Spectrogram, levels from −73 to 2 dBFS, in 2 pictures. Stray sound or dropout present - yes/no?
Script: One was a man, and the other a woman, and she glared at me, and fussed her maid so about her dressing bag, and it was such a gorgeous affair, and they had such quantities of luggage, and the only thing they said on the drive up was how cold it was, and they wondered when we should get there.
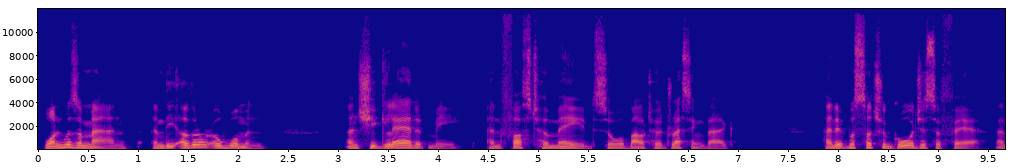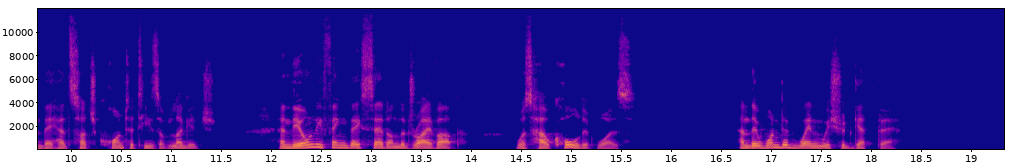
no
